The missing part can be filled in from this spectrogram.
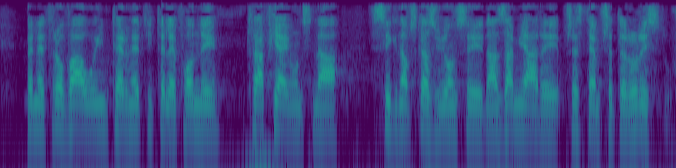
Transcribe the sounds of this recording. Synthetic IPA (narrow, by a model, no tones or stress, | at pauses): pɛnɛt̪ɾɔvawɘint̪ɛɾnɛt̪it̪ɛlɛfɔnɘ | t̪ɾafʲjajɔnt̪sna | sɘɡnawfskazujɔnt̪sɘnazamʲjaɾɘpʂɛst̪ɛmp̚sɛt̪ɛɾːɔɾɘst̪ṵf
